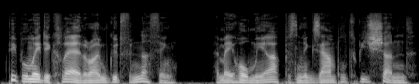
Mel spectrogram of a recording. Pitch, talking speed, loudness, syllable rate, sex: 100 Hz, 285 wpm, -19 LUFS, 7.4 syllables/s, male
